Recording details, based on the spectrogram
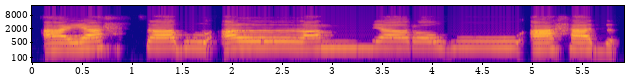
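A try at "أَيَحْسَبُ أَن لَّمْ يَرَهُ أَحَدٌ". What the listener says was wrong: Baik, sekarang hu-nya itu ada masilah kubroh 4 atau 5 ketukan. Hu, dipanjangin hu-nya.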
